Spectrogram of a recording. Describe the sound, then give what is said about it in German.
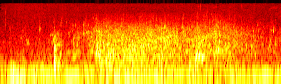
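Paddles dip and pull through the water of the Colorado River from a canoe in the desert, a few soft splashing strokes over a steady wash of moving water and low rumble, with no voices. “It was a pleasure paddling with you, my friend.”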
